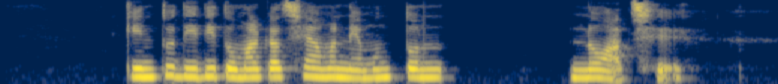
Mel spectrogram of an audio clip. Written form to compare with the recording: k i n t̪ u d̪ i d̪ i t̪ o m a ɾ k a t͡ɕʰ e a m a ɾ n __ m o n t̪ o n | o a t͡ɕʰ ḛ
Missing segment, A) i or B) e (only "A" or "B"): B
